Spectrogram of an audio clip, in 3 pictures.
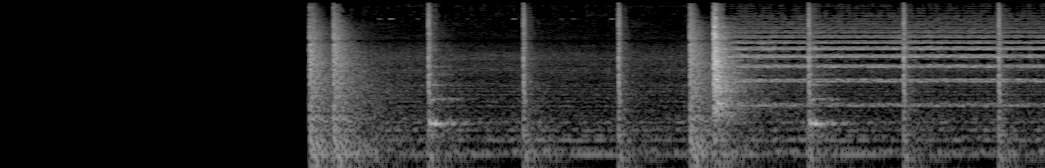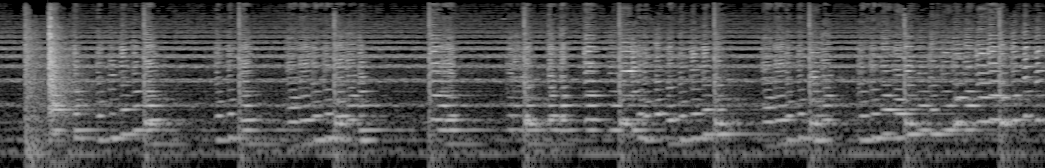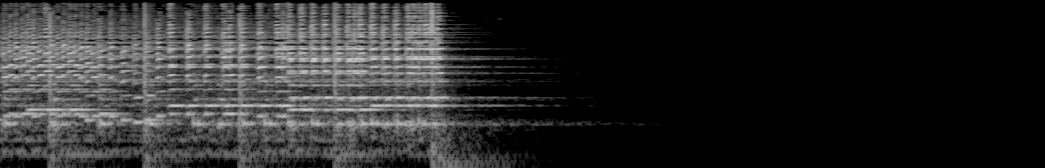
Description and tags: Orchestral score in D-minor ending in a slight crescendo. This version is mastered with stereo imaging.
Taken from my Viking audio drama: Where the Thunder Strikes
Check that story out here:
Never stop pluggin', am I right? haha.
I hope you this will be useful for you. Cheers~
